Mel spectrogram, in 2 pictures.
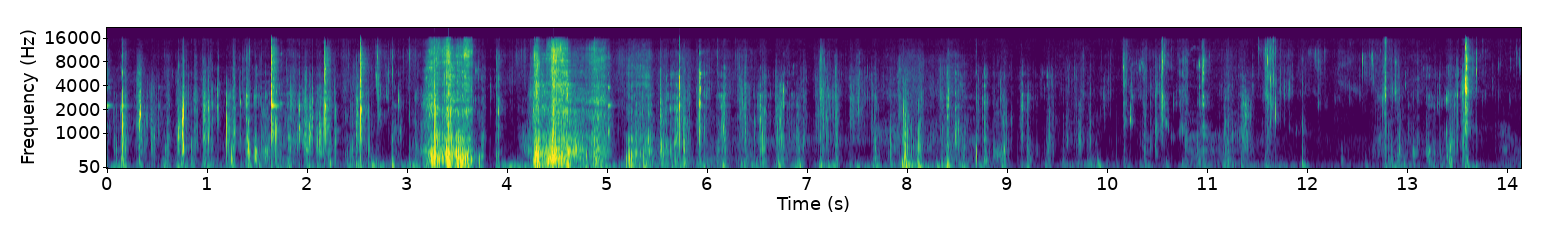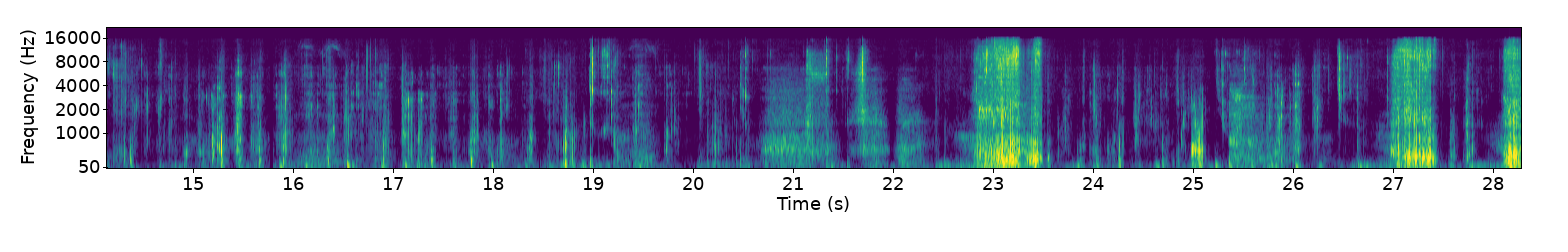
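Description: A person chewing and biting food close to a sensitive microphone, with crunches and many small wet mouth clicks. A few louder bites stand out.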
